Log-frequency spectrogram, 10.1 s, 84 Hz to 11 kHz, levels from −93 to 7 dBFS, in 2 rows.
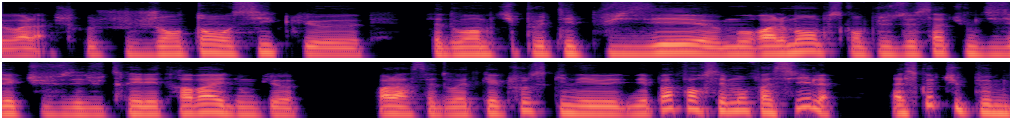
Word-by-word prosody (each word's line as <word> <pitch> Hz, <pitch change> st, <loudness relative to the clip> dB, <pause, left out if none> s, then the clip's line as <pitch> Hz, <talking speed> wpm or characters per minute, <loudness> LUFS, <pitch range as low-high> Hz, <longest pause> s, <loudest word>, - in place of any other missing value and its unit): voilà, 100 Hz, 0 st, +1 dB
je -, -, -18 dB
co 115 Hz, -, -10 dB
j 110 Hz, -, -19 dB
j'entends 120 Hz, +5 st, 0 dB
aussi 130 Hz, +3 st, -3 dB
que 110 Hz, -5 st, -3 dB, 0.3 s
ça 110 Hz, -, -2 dB
doit 115 Hz, +1 st, +1 dB
un 115 Hz, -, +3 dB
petit 110 Hz, -, -10 dB
peu 120 Hz, -2 st, -4 dB
t'épuiser, 125 Hz, +3 st, +2 dB
heu, 120 Hz, -3 st, +3 dB
moralement, 125 Hz, +6 st, +4 dB
parce -, -, -11 dB
qu'en 120 Hz, -2 st, -4 dB
plus 115 Hz, +1 st, -7 dB
de 120 Hz, -, -2 dB
ça, 130 Hz, +3 st, 0 dB
tu 125 Hz, -, -12 dB
me 120 Hz, -, -3 dB
disais 115 Hz, +3 st, 0 dB
que -, -, -20 dB
tu 115 Hz, -, -10 dB
faisais 110 Hz, 0 st, -4 dB
du 105 Hz, 0 st, -8 dB
télétravail. 125 Hz, +4 st, +4 dB
Donc, 115 Hz, -1 st, -6 dB
heu, 105 Hz, -2 st, -2 dB, 0.4 s
voilà, 125 Hz, -2 st, +7 dB
ça 115 Hz, +1 st, -7 dB
doit 115 Hz, +1 st, -2 dB
être 110 Hz, -, -13 dB
quelque 125 Hz, -1 st, -2 dB
chose 165 Hz, 0 st, -4 dB
qui 135 Hz, -, -3 dB
n'est 120 Hz, -2 st, +3 dB
n'est 125 Hz, +3 st, -2 dB
pas 195 Hz, +2 st, +3 dB
forcément 165 Hz, -4 st, +1 dB
facile! 165 Hz, -, 0 dB, 0.3 s
Est-ce -, -, +3 dB
que 270 Hz, -, 0 dB
tu -, -, -3 dB
peux 145 Hz, -, -1 dB
me 130 Hz, -, -1 dB
120 Hz, 280 wpm, -26 LUFS, 115-135 Hz, 0.4 s, voilà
